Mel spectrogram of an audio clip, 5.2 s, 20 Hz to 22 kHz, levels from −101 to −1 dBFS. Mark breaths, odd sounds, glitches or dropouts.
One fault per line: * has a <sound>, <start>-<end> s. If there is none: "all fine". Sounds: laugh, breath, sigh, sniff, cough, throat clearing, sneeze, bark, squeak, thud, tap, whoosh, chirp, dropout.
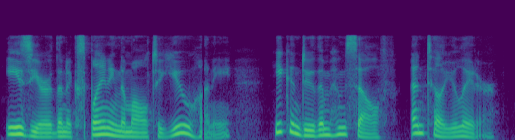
* has a dropout, 2.0-2.0 s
